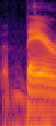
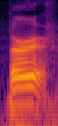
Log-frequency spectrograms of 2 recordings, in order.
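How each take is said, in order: First: The vowel sounds like 'bear'. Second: The vowel sounds like 'burr'. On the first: "bear I think is the correct pronunciation" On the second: "I've said burr since the freaking game came out"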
